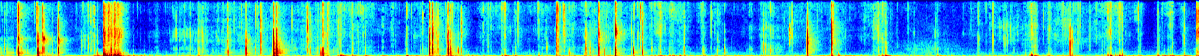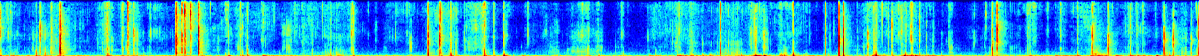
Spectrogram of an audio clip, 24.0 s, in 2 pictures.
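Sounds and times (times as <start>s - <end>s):
crunchy clay cracking and crumbling: 0.0s - 23.9s.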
